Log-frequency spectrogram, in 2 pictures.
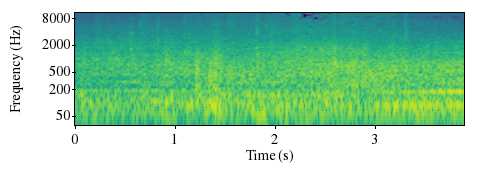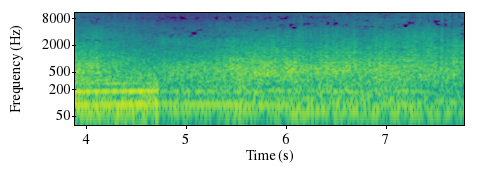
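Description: Plow truck driving past with a steady engine hum and tyre noise on snow, swelling as it comes close and dropping suddenly a little past the middle.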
